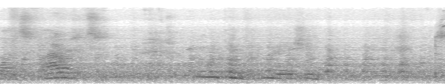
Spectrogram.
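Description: Quick, rhythmic panting breaths from a dog, with faint whimpers and room noise.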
